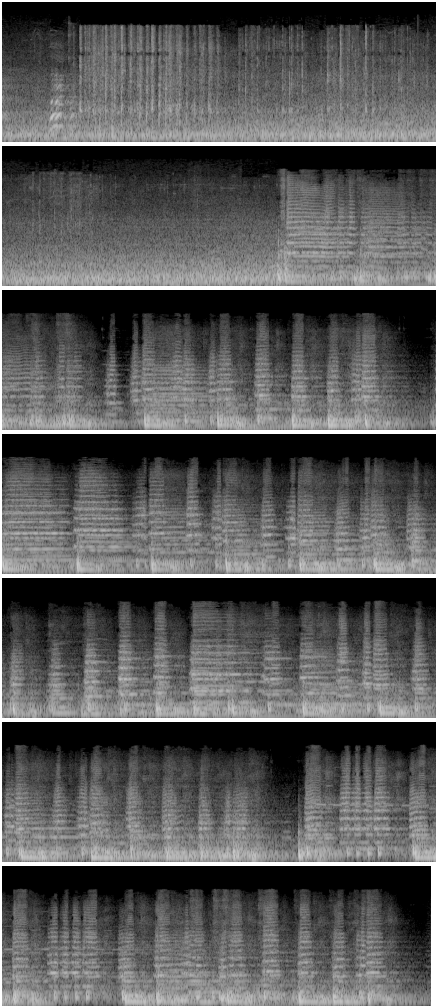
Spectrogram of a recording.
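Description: A military brass band plays a national anthem, opening with about seven seconds of a steady drum roll before the full band comes in with the melody.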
